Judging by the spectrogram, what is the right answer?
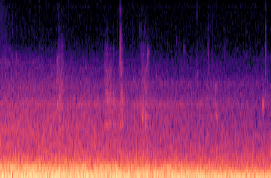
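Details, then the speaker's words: Subaru STI after greasing rear suspension: low steady road rumble as car stops and settles, no clunk from the rear anymore. "I'm sure that grease hasn't even worked in all the areas yet and this thing's not clunking at all"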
